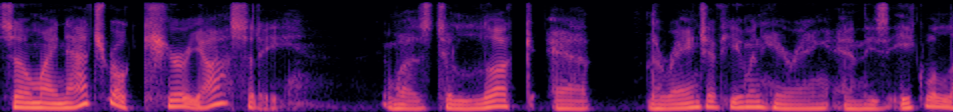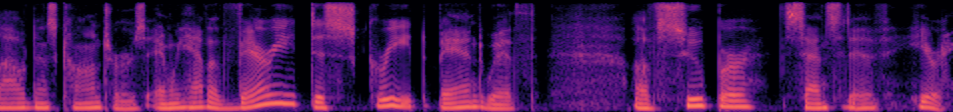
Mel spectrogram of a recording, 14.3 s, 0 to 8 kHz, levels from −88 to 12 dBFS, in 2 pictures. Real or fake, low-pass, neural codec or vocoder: fake; 7.2 kHz; vocoder, 44.1 kHz, 128 mel bands every 512 samples, BigVGAN v2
